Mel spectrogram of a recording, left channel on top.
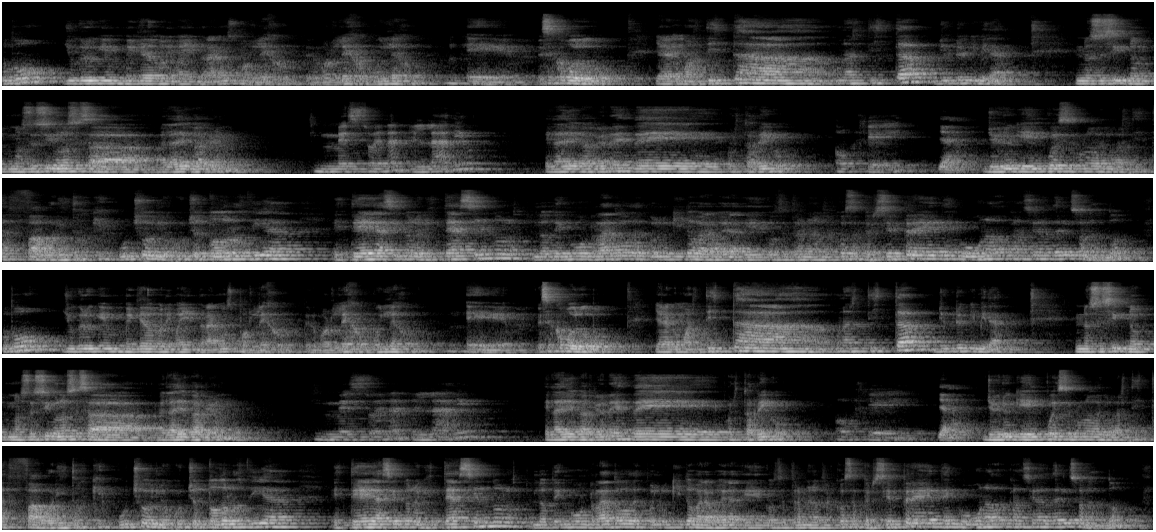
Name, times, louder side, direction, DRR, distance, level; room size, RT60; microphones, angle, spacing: voice 1, 0.0-4.2 4.6-6.0 6.2-10.0 10.3-13.8 16.9-19.4 20.9-21.1 21.3-34.2, right 1 dB, 50° right, -1 dB, 0.4 m, -24 dB
voice 2, 4.4-4.8 6.7-6.9 14.6-16.3 19.9-20.6, left 3 dB, 85° left, 2 dB, 0.4 m, -33 dB
2.4 x 2.3 x 2.7 m, 1.2 s
head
